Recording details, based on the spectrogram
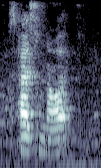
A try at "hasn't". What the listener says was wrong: It would have been, but remember there's an apostrophe there, so now it becomes int. Can you say int? Int. Okay, so this is hasn't. Together.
